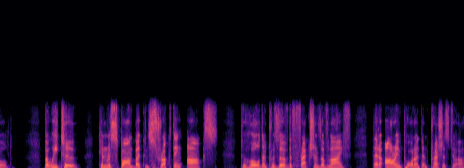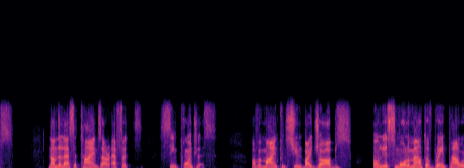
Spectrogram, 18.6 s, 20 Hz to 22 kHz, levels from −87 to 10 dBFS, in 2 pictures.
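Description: Speech that sounds muffled, hoarse and faintly robotic for its whole length, with nothing above 8.5 kHz. That is heavy Opus voice compression: the SILK coder, running wideband, has cut the top band and coded the excitation coarsely, which fits a bitrate near 10 kbps.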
